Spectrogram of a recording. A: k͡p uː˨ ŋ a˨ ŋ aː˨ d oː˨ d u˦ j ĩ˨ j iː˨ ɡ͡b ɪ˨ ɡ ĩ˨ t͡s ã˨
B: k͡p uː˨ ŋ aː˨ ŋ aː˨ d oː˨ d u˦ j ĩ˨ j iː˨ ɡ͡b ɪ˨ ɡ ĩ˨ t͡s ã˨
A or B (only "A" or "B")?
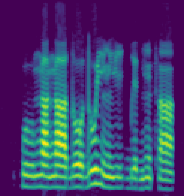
A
